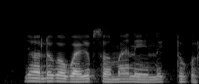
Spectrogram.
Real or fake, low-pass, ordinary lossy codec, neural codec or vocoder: real; 5.4 kHz; AAC, 48 kbps; none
